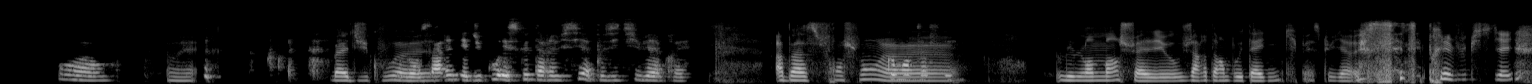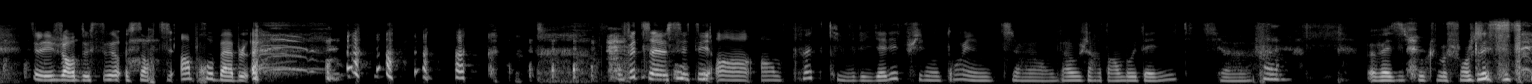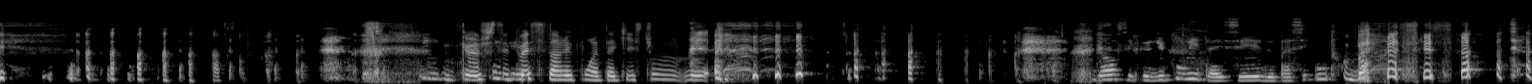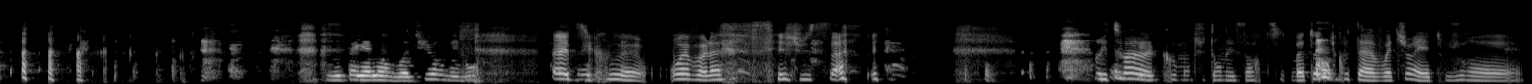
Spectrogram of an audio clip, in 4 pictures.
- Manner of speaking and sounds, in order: static; laugh; drawn out: "heu"; laugh; laughing while speaking: "c'était prévu que j'y aille"; laugh; laugh; sigh; laugh; laughing while speaking: "idées"; laugh; laugh; laugh; other background noise; laughing while speaking: "Bah c'est ça"; laugh; laugh; laughing while speaking: "c'est juste ça, oui"; laugh; tapping; cough
- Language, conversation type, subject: French, unstructured, Êtes-vous plutôt optimiste ou pessimiste dans la vie ?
